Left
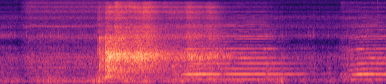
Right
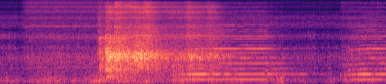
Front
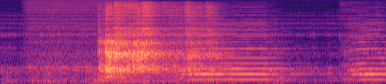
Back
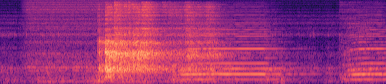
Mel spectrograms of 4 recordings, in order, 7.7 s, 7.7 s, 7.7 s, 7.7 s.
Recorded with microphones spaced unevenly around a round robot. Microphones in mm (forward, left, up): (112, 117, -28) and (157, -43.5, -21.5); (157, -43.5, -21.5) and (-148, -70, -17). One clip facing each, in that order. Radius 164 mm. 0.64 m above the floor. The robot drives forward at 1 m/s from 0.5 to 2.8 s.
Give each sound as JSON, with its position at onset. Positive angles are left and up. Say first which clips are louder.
{"t": 1.9, "sound": "writing", "louder": "left 1 dB, even", "azimuth_deg": 135, "distance_m": 1.0}
{"t": 3.4, "sound": "a phone buzzing", "louder": "left 2 dB, back 2 dB", "azimuth_deg": -160, "distance_m": 1.3}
